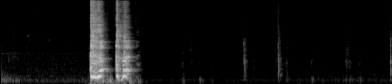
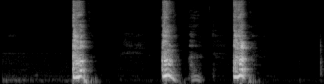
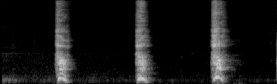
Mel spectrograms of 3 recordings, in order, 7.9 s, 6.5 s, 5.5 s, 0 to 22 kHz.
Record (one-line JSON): {"cough_length": "7.9 s", "cough_amplitude": 32768, "cough_signal_mean_std_ratio": 0.21, "three_cough_length": "6.5 s", "three_cough_amplitude": 32768, "three_cough_signal_mean_std_ratio": 0.28, "exhalation_length": "5.5 s", "exhalation_amplitude": 32766, "exhalation_signal_mean_std_ratio": 0.27, "survey_phase": "beta (2021-08-13 to 2022-03-07)", "age": "65+", "gender": "Male", "wearing_mask": "No", "symptom_none": true, "smoker_status": "Ex-smoker", "respiratory_condition_asthma": false, "respiratory_condition_other": false, "recruitment_source": "REACT", "submission_delay": "2 days", "covid_test_result": "Negative", "covid_test_method": "RT-qPCR", "influenza_a_test_result": "Negative", "influenza_b_test_result": "Negative"}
